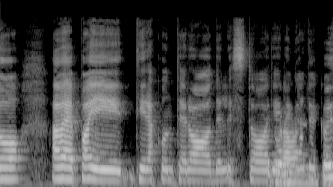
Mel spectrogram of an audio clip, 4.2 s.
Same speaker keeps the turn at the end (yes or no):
yes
